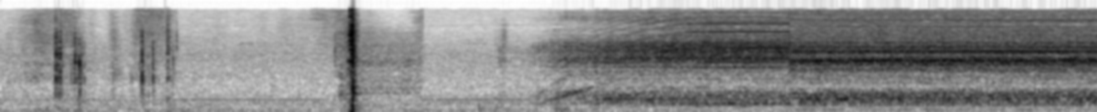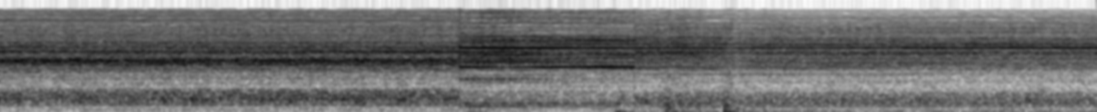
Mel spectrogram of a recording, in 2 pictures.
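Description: Clicks and knocks as a juice pack is loaded and the door shut, then about three seconds in a Juicero juice press's motor starts and runs steadily for about five seconds as it squeezes the pack, its sound changing near the end. A few low thumps follow.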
